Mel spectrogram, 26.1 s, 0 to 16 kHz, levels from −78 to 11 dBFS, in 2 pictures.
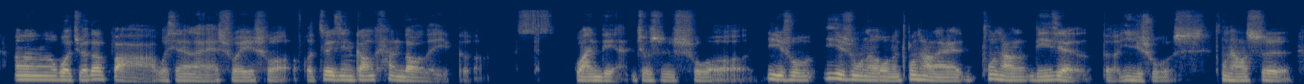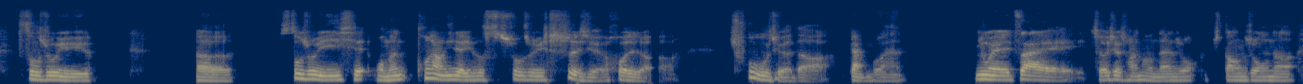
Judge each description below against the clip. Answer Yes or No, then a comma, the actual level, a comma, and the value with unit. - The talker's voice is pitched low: Yes, low, 120 Hz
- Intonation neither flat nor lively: Yes, average, 3.3 semitones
